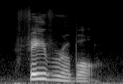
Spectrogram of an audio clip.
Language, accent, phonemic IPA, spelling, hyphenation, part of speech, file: English, US, /ˈfeɪ.vɚ.əbl/, favorable, fav‧or‧able, adjective, En-us-favorable.ogg
- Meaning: US standard spelling of favourable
